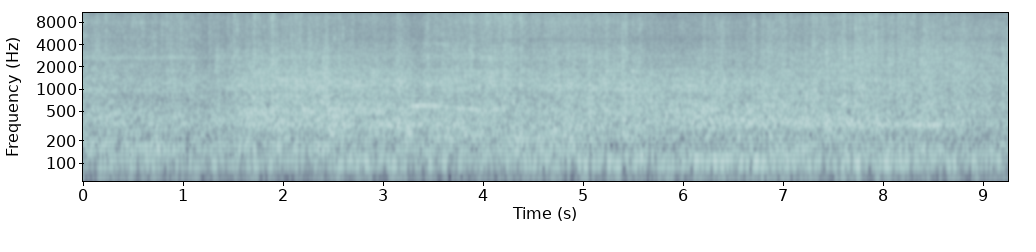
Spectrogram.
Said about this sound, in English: a pretty good mine train as when you compare this to like other ones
